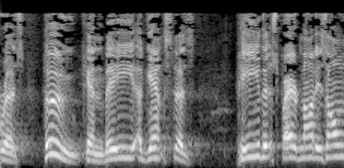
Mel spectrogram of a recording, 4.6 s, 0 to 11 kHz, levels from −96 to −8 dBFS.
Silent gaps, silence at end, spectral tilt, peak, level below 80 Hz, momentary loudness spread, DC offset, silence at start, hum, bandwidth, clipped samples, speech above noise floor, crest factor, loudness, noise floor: none; 0 s; -2.5 dB/octave; -4 dBFS; -72 dBFS; 7 LU; under 0.1%; 0 s; none; 8.8 kHz; under 0.1%; 32 dB; 16 dB; -19 LUFS; -52 dBFS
